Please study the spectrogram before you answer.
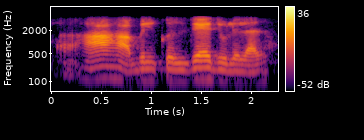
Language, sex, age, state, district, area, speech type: Sindhi, male, 60+, Maharashtra, Mumbai Suburban, urban, conversation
